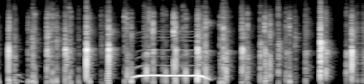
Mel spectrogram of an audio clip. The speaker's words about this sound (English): I wonder how this records. I never recorded applause before. Let's record a bunch of it.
